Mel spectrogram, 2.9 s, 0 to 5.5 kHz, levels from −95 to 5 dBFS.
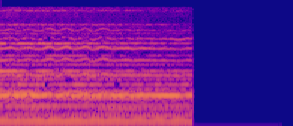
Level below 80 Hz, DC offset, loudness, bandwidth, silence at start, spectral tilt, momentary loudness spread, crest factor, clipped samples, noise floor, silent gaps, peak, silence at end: -40 dBFS; under 0.1%; -31 LUFS; 5 kHz; 0 s; -7.5 dB/octave; 6 LU; 14 dB; under 0.1%; under -90 dBFS; none; -18 dBFS; 1 s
